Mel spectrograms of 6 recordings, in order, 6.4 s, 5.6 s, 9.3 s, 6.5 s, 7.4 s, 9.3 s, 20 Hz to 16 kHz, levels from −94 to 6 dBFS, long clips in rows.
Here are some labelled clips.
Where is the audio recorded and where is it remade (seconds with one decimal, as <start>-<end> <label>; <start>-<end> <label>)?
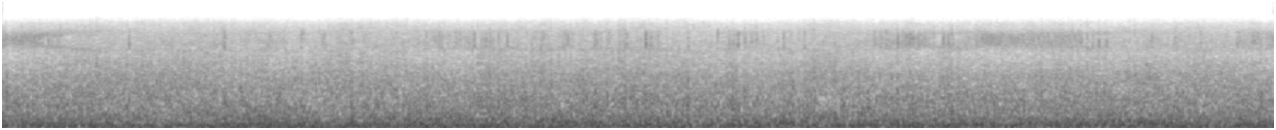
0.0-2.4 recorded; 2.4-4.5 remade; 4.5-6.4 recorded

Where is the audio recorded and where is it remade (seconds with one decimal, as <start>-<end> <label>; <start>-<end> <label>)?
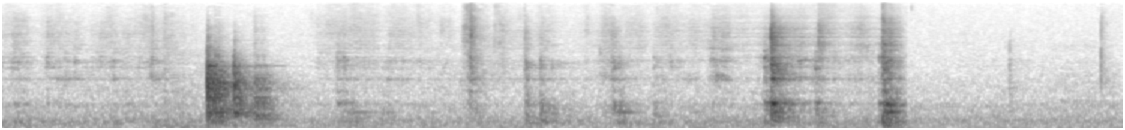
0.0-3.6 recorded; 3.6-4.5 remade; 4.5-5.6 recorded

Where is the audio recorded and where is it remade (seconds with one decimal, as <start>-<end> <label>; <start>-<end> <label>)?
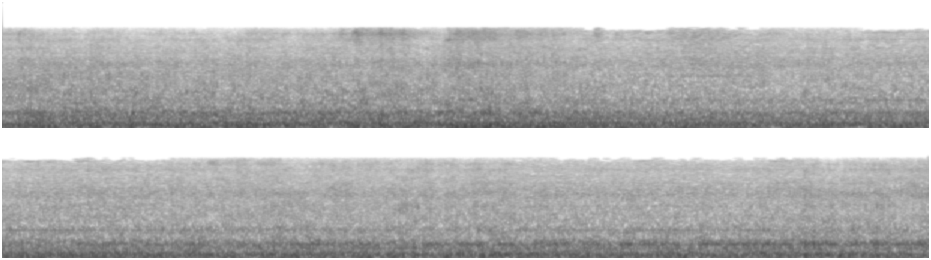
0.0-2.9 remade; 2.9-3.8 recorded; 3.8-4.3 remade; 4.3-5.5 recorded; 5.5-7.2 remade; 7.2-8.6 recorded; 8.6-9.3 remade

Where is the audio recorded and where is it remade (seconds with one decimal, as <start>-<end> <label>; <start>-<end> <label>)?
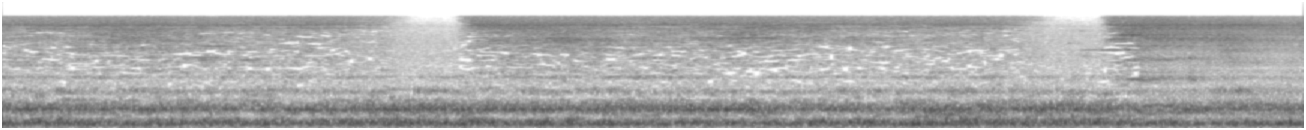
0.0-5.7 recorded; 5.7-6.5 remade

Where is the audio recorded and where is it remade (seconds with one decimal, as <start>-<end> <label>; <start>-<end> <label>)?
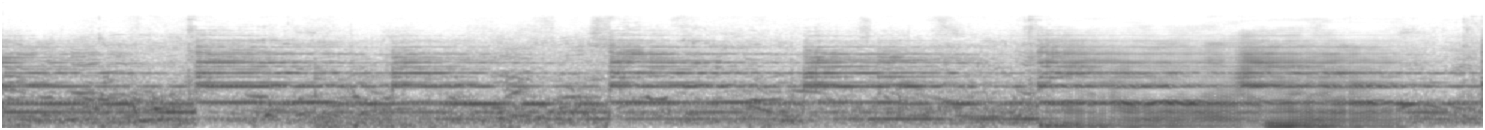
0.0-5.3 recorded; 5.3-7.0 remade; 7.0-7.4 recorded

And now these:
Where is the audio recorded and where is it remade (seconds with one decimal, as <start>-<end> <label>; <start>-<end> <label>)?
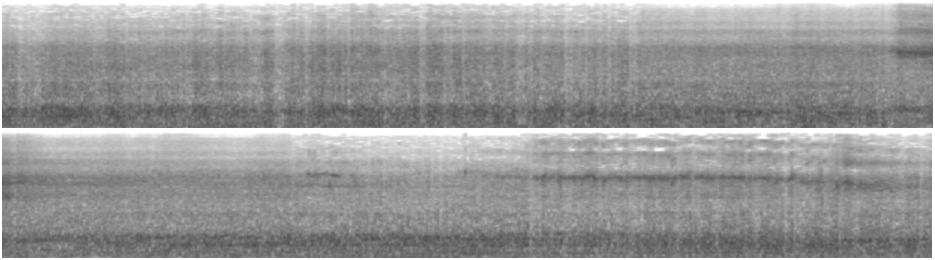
0.0-3.2 recorded; 3.2-6.1 remade; 6.1-9.3 recorded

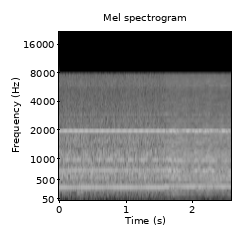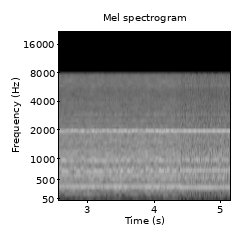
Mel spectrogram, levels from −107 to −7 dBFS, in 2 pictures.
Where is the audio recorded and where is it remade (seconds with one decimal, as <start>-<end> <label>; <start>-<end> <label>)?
0.0-1.6 recorded; 1.6-4.4 remade; 4.4-5.2 recorded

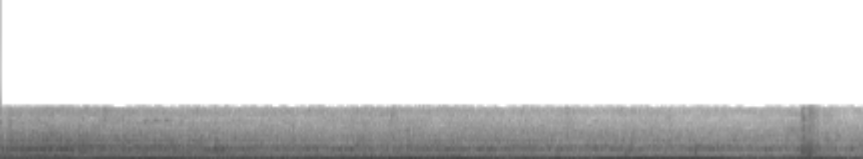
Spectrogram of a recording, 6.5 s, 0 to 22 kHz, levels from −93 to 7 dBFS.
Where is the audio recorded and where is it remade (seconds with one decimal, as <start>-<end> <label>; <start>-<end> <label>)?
0.0-0.9 remade; 0.9-1.4 recorded; 1.4-4.6 remade; 4.6-6.5 recorded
